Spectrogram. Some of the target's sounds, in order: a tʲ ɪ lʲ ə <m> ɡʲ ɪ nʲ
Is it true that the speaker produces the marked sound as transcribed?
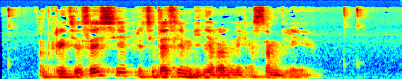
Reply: yes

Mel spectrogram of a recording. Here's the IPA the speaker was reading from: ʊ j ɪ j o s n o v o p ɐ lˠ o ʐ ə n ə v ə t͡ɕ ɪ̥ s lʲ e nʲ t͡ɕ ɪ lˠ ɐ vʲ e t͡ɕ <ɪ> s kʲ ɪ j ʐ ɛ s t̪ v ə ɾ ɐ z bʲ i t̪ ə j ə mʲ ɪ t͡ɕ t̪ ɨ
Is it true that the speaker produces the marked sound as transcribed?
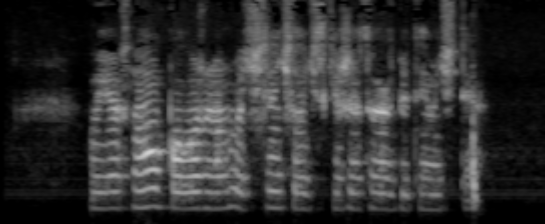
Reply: yes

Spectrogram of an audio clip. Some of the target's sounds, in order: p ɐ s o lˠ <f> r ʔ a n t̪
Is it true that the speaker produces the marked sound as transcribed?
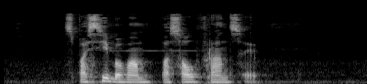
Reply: yes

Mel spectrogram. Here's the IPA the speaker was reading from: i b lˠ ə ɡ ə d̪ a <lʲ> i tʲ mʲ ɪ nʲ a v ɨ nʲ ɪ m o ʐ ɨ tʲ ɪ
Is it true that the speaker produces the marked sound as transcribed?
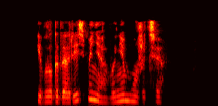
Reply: no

